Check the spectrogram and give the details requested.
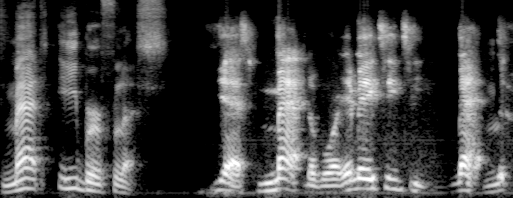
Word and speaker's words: Eberflus: Now, had his name been Mama Mama Baba, you would have been able to pronounce every letter, every syllable in their name. Okay, so it's Matt Eberflus.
